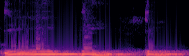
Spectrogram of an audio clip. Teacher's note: Pangkal lidah ke langit-langit bagian belakang. Pangkal lidah ke langit-langit bagian belakang. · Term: huruf qaf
